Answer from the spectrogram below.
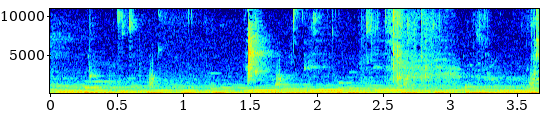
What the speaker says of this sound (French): on n'a plus qu'à venir tremper notre savon dans l'eau chaude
